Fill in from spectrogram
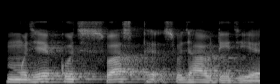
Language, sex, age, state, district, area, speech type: Hindi, male, 18-30, Bihar, Samastipur, rural, read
